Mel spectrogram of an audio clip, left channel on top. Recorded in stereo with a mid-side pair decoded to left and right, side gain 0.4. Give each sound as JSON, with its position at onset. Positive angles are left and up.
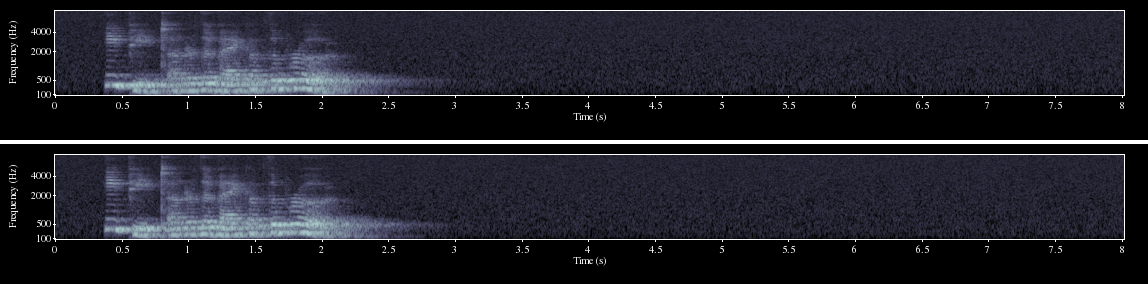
{"t": 0.4, "sound": "a woman speaking", "azimuth_deg": -25, "distance_m": 0.8}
